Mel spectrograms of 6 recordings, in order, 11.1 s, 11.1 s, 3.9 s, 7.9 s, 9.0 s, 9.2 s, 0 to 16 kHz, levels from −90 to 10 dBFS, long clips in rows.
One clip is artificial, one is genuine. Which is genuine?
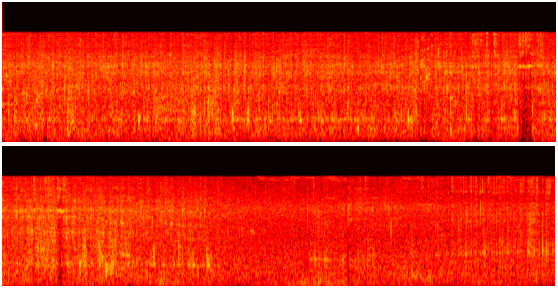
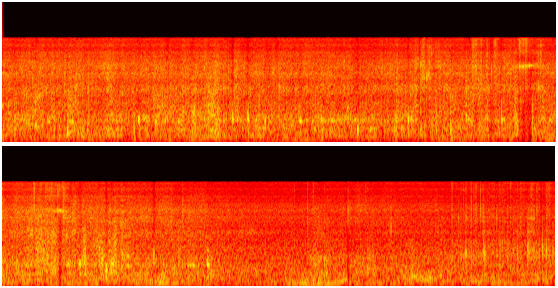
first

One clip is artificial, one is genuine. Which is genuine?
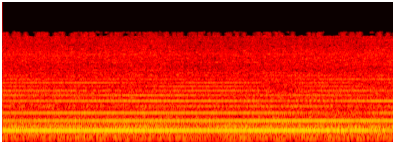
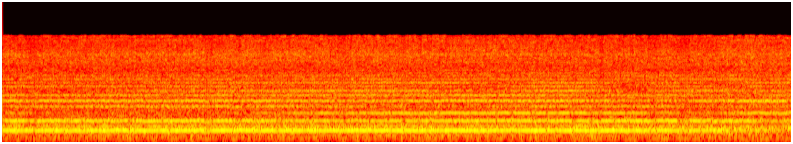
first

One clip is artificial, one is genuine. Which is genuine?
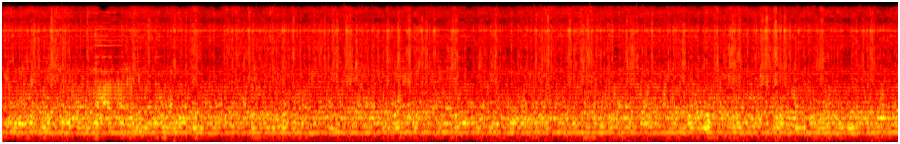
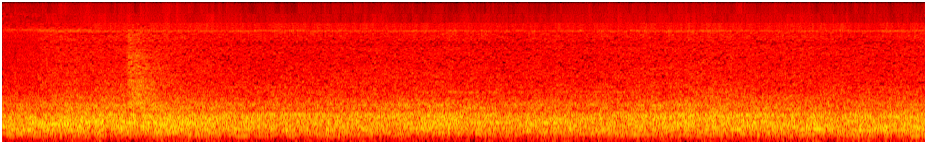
second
